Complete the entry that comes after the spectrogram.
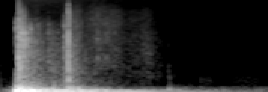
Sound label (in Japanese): taore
